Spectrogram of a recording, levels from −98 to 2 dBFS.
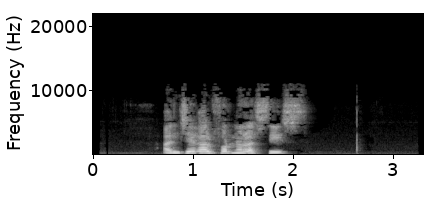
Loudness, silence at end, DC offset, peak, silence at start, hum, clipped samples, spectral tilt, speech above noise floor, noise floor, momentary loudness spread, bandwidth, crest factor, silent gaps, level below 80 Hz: -22 LUFS; 1.2 s; under 0.1%; -6 dBFS; 0.7 s; none; under 0.1%; -4.5 dB/octave; 51 dB; -72 dBFS; 9 LU; 10.5 kHz; 18 dB; none; -76 dBFS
